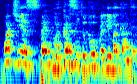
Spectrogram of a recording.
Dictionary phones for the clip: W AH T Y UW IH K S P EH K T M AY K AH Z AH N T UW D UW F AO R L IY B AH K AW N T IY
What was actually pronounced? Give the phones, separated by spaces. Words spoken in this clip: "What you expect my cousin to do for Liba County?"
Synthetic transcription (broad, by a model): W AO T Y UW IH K S P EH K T M AY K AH S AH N T UW D UW F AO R L IY B AH K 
